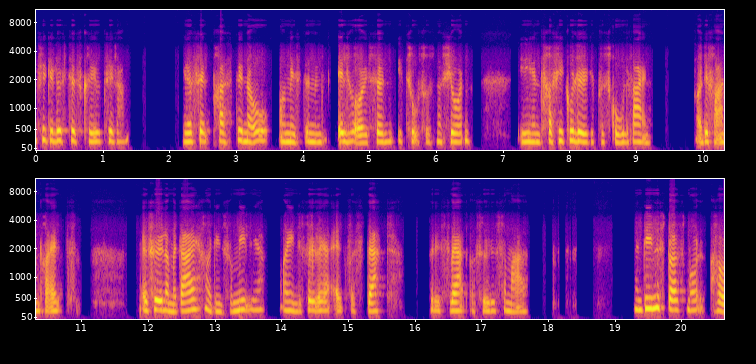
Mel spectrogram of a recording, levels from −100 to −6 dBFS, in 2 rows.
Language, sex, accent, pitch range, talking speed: Danish, female, native, 190-225 Hz, 160 wpm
